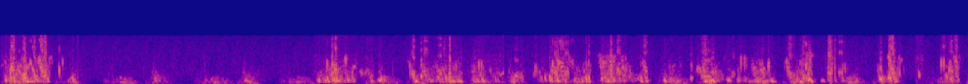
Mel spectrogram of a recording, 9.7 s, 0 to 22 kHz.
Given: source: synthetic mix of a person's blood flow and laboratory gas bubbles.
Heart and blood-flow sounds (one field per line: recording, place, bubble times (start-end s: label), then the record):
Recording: Doppler ultrasound of blood flow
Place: precordium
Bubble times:
0.01-0.54 s: bubbles
0.57-0.67 s: bubbles
0.69-0.78 s: bubbles
3.13-3.91 s: bubbles
4.07-4.64 s: bubbles
4.70-5.04 s: bubbles
5.14-5.26 s: bubbles
5.32-6.52 s: bubbles
6.62-6.83 s: bubbles
6.89-7.77 s: bubbles
7.84-8.18 s: bubbles
8.20-8.62 s: bubbles
8.77-9.05 s: bubbles
9.16-9.24 s: bubbles
9.38-9.62 s: bubbles
From the record:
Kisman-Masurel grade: 333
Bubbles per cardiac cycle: rolling drumbeat, 9 or more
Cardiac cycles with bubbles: 50 to 99%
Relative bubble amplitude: loud (0.450 to 0.775)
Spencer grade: 3 (all of the cardiac periods contain showers or single bubble signals, but not dominating or overriding the cardiac motion signals)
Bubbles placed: anywhere in the cardiac cycle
